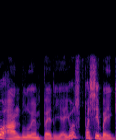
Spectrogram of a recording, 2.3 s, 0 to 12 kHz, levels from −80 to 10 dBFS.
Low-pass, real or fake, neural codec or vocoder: 7.2 kHz; real; none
